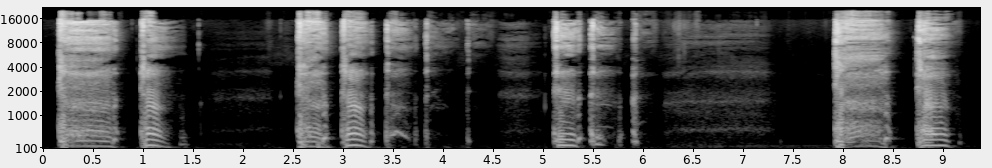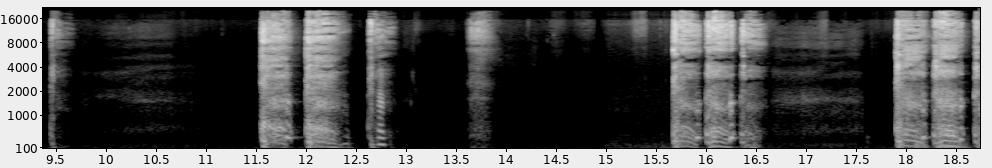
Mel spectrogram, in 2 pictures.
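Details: Sick girl's congested, barky cough: repeated bouts of harsh barking coughs in clusters of two to four, with wet, congested throat noise between bouts.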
